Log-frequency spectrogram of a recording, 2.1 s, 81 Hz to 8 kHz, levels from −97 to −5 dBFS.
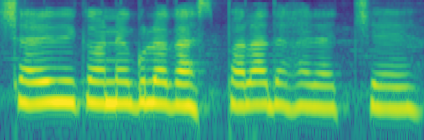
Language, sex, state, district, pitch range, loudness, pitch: Bengali, female, Assam, Hailakandi, 250-275 Hz, -14 LUFS, 260 Hz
